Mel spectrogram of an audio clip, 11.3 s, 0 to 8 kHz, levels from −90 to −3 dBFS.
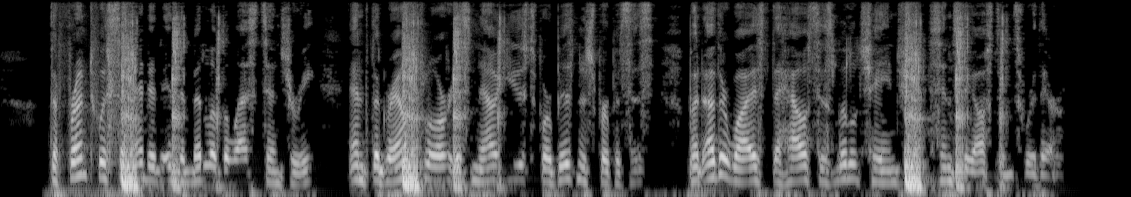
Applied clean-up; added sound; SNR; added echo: classical method spectral subtraction.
